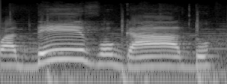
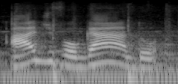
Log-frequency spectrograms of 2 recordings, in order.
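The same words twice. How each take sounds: First: An extra e vowel follows the d sound. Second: The d runs straight into the v sound. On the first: The speaker calls it wrong. "como se houvesse um E na palavra" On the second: The speaker calls it right. "é com demudo"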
